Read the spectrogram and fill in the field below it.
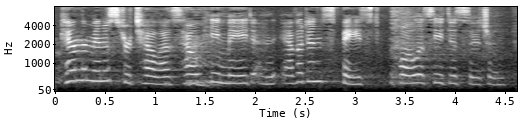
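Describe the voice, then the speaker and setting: A woman's voice: high voice, moderate pace. A woman who is an opposition member of parliament, delivering a prepared formal question. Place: large legislative chamber. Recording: echoey hall, crowd behind.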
